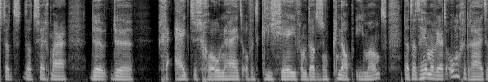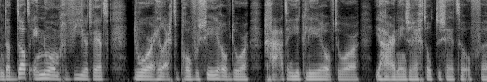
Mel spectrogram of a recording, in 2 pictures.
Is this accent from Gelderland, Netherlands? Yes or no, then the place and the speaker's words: yes; Winssen, Gelderland, Netherlands; in het dorp waar ik vandaan kom, Winsen, met 900 inwoners en een molen en een supermarkt.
